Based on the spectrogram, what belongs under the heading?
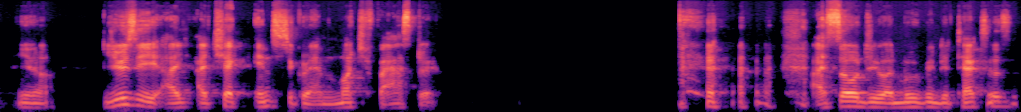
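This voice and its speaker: On a dry, clean studio-sounding recording, a man with a lowish voice hosts a casual live stream from a room at home via webcam. He's a gardening channel host in his thirties, a native Vietnamese speaker with a slight accent, who answers viewer comments cheerfully and chattily while often restarting what he says.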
